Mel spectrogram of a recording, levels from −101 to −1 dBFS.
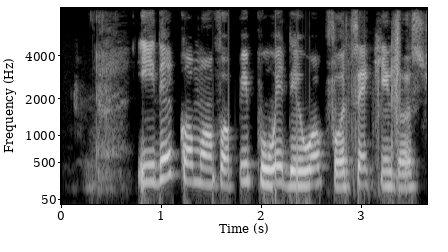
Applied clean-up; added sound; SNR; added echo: none; none; none; none.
